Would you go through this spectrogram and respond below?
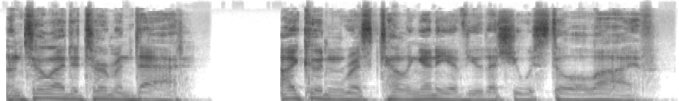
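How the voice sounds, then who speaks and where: Low-voiced wry detective played by a man. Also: normal speed, close to an everyday voice. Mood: wry, explaining. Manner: matter-of-fact, wry explaining. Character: Bigby Wolf, gruff dry-witted male detective sheriff. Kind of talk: amateur comic dub acting.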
